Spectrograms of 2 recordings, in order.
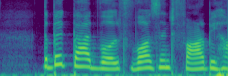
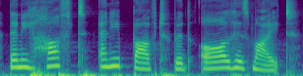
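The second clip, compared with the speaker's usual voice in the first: ordinary delivery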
